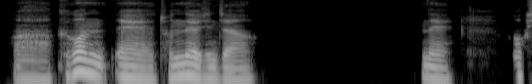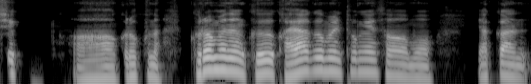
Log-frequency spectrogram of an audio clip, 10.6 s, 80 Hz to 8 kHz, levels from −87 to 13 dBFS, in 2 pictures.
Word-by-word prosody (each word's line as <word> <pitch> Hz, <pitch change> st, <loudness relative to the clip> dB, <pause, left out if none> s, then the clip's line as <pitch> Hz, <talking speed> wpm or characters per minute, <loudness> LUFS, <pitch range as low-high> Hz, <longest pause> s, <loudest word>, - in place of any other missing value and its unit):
아 95 Hz, -2 st, -7 dB
그건 135 Hz, -4 st, +1 dB
예 105 Hz, -3 st, -1 dB
좋네요 115 Hz, +2 st, 0 dB
진짜. 95 Hz, -1 st, -4 dB, 1.7 s
네. 100 Hz, -4 st, -4 dB, 0.6 s
혹시 120 Hz, +4 st, -4 dB, 0.6 s
아 100 Hz, +2 st, -1 dB
그렇구나. 120 Hz, -1 st, -3 dB, 0.3 s
그러면은 170 Hz, -1 st, +5 dB
그 140 Hz, +2 st, +3 dB
가야금을 160 Hz, +5 st, +4 dB
통해서 150 Hz, -6 st, -2 dB
뭐 110 Hz, -3 st, -4 dB, 0.4 s
약간 120 Hz, -1 st, -1 dB
120 Hz, 180 characters per minute, -24 LUFS, 105-145 Hz, 1.7 s, 그러면은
